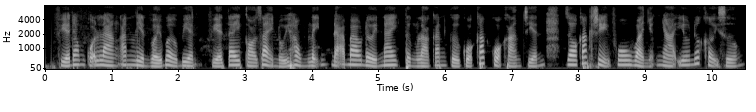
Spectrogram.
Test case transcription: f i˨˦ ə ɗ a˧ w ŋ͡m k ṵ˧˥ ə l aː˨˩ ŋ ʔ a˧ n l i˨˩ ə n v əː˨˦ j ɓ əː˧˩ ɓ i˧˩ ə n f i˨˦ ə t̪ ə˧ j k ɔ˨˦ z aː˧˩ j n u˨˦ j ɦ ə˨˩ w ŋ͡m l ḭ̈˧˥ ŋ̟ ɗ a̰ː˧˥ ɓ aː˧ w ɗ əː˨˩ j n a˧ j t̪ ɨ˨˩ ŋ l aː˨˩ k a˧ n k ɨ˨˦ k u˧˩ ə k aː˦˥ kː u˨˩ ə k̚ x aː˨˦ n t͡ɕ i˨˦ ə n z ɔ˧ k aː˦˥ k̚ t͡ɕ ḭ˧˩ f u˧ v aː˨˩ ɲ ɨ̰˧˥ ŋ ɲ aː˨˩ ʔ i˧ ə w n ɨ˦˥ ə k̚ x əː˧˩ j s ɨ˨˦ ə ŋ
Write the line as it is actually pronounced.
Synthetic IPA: f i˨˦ ə ɗ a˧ w ŋ͡m k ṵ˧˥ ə l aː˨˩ ŋ ʔ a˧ n l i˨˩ ə n v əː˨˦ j ɓ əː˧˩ ɓ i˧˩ ə n f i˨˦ ə t̪ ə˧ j k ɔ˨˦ z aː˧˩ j n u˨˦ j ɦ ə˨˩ w ŋ͡m l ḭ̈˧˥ ŋ̟ ɗ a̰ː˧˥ ɓ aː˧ w ɗ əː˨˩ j n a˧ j t̪ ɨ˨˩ ŋ l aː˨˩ k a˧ n k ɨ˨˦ k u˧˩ ə k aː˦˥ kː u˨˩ ə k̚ x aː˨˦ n t͡ɕ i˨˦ ə n z ɔ˧ k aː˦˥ k̚ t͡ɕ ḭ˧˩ f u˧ v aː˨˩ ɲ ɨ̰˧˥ ŋ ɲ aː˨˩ ʔ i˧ ə w n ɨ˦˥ ə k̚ x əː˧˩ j s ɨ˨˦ ə ŋ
